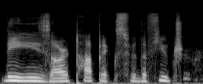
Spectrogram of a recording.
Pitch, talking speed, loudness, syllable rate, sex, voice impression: 160 Hz, 175 wpm, -17 LUFS, 6.0 syllables/s, female, feminine, adult-like, slightly muffled, slightly intellectual, calm, slightly sweet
